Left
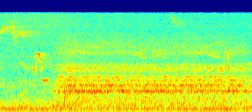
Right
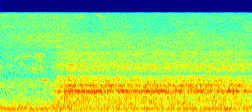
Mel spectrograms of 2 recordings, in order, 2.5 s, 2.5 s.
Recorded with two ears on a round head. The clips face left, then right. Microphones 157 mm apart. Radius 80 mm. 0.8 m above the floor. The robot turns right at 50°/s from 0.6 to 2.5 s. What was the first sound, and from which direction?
Only background noise.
